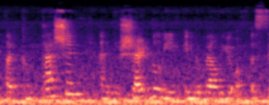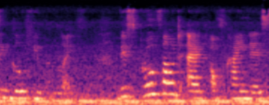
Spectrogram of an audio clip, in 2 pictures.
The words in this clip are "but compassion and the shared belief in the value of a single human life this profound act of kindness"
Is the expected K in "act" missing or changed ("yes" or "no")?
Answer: no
